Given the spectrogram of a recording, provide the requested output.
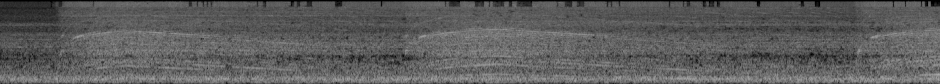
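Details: Rainbow R-2800C power nozzle motor run on the bench before refurb, smelling terrible: harsh, raspy roar with wavering whistles, running rough; needs lubrication and possibly a motor bearing.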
